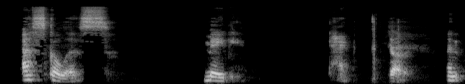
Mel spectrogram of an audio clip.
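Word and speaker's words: Aeschylus: up our Amazon device I pronounce that escalus but I'm always working on how I say things and I might not have it right escalus Maybe okay got it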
